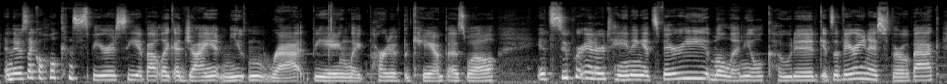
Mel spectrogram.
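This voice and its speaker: A woman's voice: medium pitch, expressive, fairly quick, soft background music. A young woman with a congested, stuffy voice from a cold, chatting casually as a beauty vlogger while doing her makeup, full of bubbly "like" fillers. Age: young adult.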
